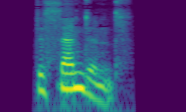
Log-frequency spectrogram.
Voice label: "descendant", English

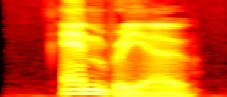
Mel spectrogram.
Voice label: "embryo", spelling

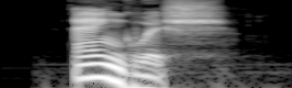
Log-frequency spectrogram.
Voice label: "anguish", spelling

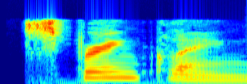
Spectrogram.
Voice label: "sprinkling", English

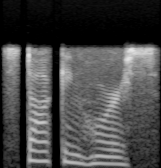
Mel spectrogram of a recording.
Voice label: "stalking horse", English

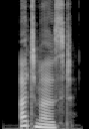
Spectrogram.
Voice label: "utmost", English

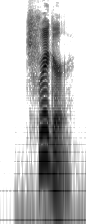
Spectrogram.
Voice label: "trigger", voice

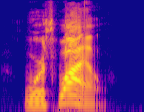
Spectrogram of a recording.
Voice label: "worthwhile", voice, english

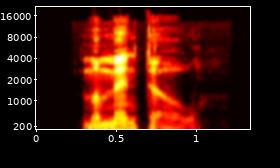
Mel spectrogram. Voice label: "memento", voice, spelling

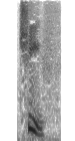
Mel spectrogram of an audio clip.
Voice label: "chief", English, voice

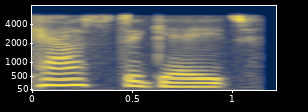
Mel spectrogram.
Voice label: "castigate", English

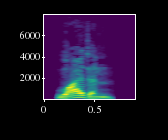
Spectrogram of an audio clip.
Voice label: "widen", voice, english

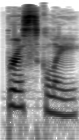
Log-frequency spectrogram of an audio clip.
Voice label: "briskly", spelling

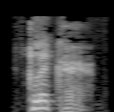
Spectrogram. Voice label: "clicker", English

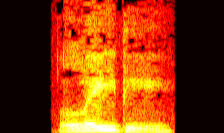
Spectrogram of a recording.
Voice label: "lady", English

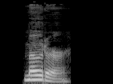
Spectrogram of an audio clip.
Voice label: "motor", English

